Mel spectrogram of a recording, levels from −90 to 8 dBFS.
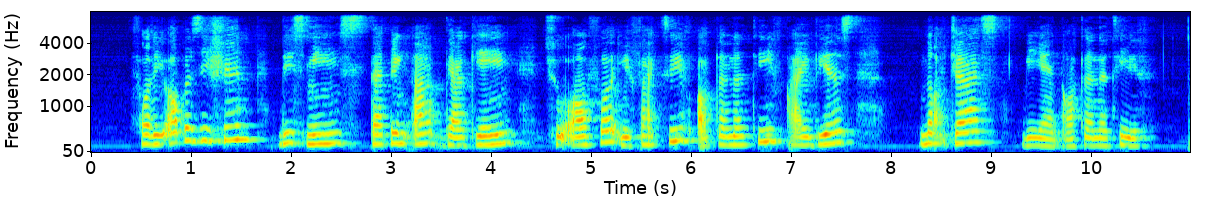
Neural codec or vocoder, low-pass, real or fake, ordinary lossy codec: codec, 44.1 kHz, 2.6 kbps, SNAC; 7.2 kHz; fake; none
